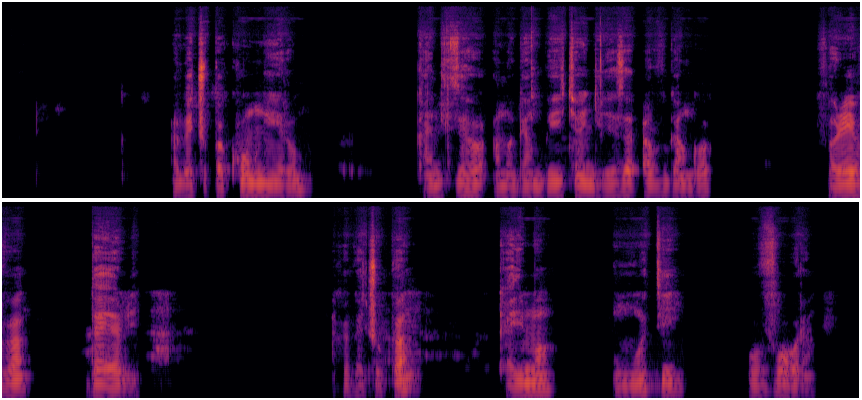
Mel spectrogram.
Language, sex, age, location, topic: Kinyarwanda, male, 25-35, Huye, health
